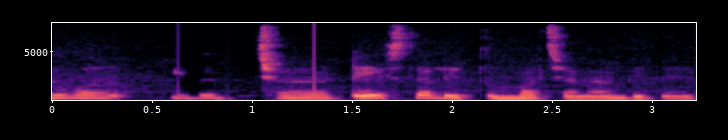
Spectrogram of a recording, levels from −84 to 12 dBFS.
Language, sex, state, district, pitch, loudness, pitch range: Kannada, female, Karnataka, Dharwad, 240 Hz, -18 LUFS, 225-255 Hz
